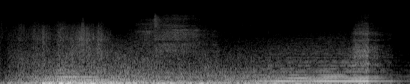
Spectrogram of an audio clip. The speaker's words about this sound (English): Lightning flashes.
